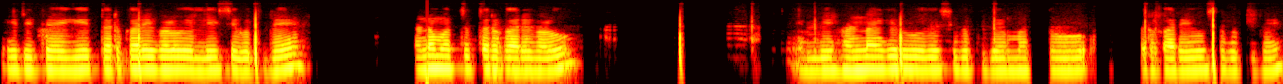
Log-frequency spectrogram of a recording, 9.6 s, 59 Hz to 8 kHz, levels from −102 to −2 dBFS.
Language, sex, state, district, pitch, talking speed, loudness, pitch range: Kannada, male, Karnataka, Bijapur, 140 Hz, 80 wpm, -25 LUFS, 135-145 Hz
